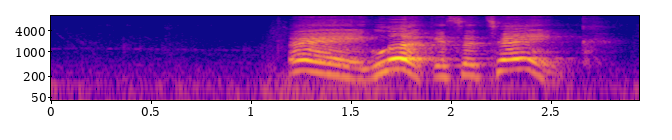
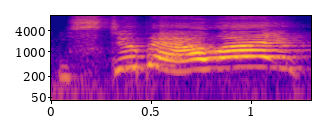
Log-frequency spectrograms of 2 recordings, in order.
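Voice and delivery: loud, high angry yell; yelling across the room; 9 semitones higher, 6 dB louder than usual. Real, not acted. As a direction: scold the clumsy ally loudly. Yelling at friendly AI ally.

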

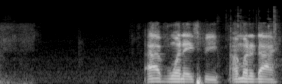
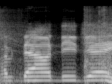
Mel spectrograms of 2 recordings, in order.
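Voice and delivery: urgent callout; 7 semitones higher, 4 dB louder, much slower than usual. Real, not acted. Teammate downed in fight.

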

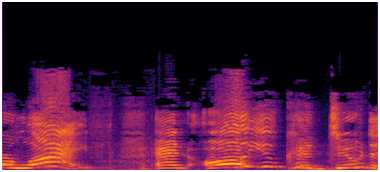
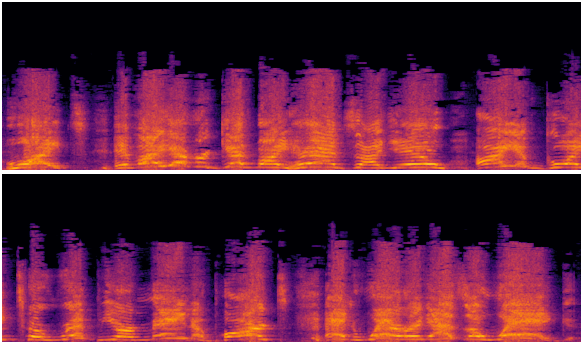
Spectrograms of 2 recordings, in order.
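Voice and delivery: furious shout. Real, not acted. Fan raging at Light on screen, furious shout. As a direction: scream threats at the villain.

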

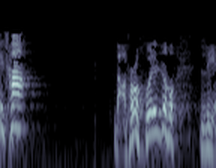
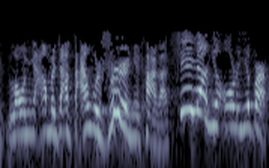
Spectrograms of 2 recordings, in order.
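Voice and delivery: put-on scolding old man; 7 semitones higher than usual. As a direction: blame her for half a dose. Old man slaps and scolds wife.

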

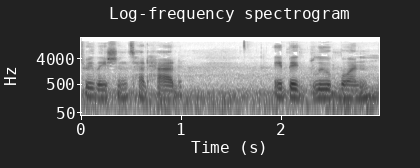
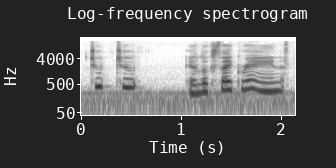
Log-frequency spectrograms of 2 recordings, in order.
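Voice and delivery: very high little voice; lifted, play-acting pitch; acted saying; 10 semitones higher than usual. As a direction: say it in a high pretend voice. Pooh acts out what to say.

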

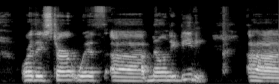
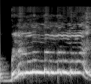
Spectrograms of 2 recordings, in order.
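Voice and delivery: very high, loud tongue-wagging babble; inner critic babble; 8 dB louder than usual. Acted. Inner critic popping up to nag, loud high babble. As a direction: burst out in nonsense blah-blah, pitched way up. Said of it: "this inner critic gonna pop up and go".

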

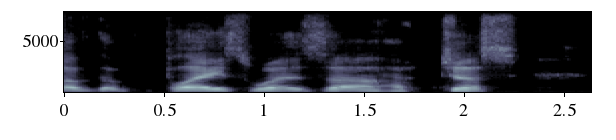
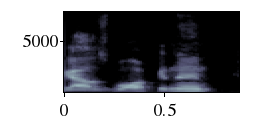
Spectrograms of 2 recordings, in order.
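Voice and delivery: higher, light imitation of a Cajun accent; 7 semitones higher than usual. Retelling a team captain's words, in a mock Cajun accent. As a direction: put on a friend's Cajun slur, half-joking. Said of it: "emulate his accent".

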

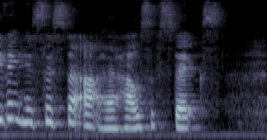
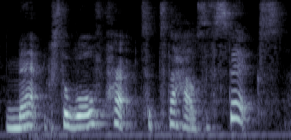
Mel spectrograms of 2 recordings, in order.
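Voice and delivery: ordinary delivery

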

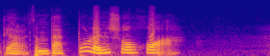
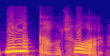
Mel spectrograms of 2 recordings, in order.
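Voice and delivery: higher and louder indignant argument; heated protest; 6 semitones higher, 5 dB louder than usual. Acted. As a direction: argue back hard for the wronged youth. Fake god protests to true god.

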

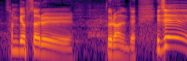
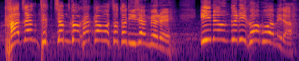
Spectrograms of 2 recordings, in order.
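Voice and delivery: booming prize announcer; 8 semitones higher than usual. Real, not acted. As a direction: shout the keeper's save. A diving goalkeeper save.

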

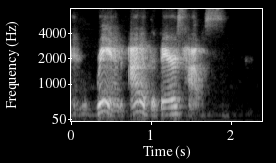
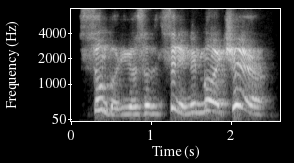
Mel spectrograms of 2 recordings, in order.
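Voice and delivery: Papa Bear roar; 5 dB louder than usual. A narrator's reading. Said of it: "roared Papa Bear".

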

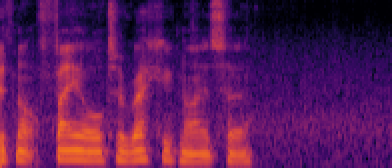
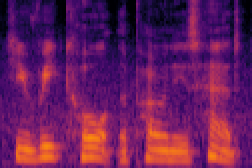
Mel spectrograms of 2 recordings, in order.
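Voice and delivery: plain reading voice

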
